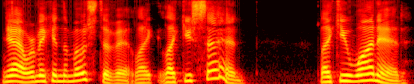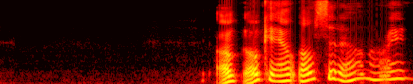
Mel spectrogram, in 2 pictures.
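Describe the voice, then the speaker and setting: In a close-up, dry recording, a man gives a full character performance as an earnest, caring high school senior who is the listener's best friend, in an intimate audio roleplay. His high-pitched, darkish voice swings widely in pitch. He sounds casual and conversational but halting and stammering, his mood earnest and reassuring.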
